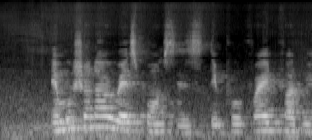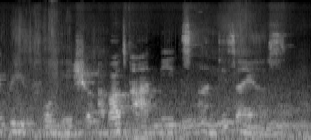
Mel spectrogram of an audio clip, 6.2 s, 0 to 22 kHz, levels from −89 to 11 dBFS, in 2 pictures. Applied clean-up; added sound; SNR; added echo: none; Zipper (clothing); 16 dB; none.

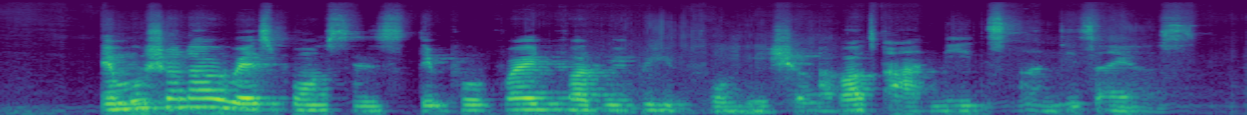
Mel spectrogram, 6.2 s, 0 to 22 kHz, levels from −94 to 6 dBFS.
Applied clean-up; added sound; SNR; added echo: neural mask model RNNoise.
